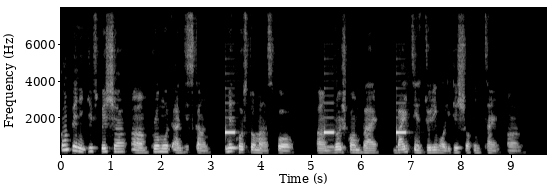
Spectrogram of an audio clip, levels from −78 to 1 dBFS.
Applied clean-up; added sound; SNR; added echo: none; Telephone; 1 dB; none.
